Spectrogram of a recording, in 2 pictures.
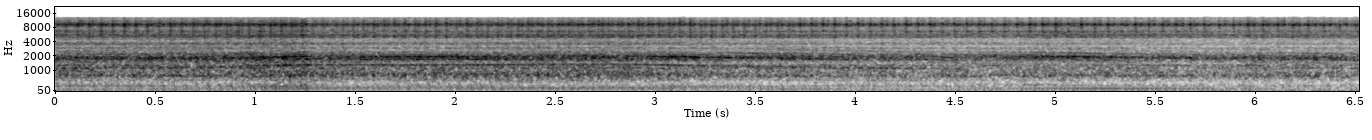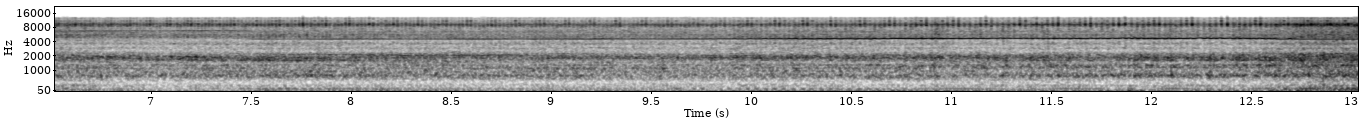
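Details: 1997 Pontiac Grand Prix GTP V6, just after new spark plugs, wires and an oil change: smooth idle with a light, fairly even tick about three per second; owner suspects a lifter or possibly injectors, unconfirmed.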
